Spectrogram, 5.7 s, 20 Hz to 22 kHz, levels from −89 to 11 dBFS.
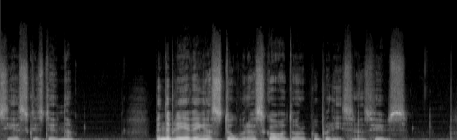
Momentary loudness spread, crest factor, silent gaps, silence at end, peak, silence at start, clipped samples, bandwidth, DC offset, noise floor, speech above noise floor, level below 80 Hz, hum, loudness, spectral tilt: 14 LU; 20 dB; none; 0.65 s; -6 dBFS; 0 s; under 0.1%; 14.5 kHz; under 0.1%; -60 dBFS; 35 dB; -46 dBFS; none; -25 LUFS; -5.5 dB/octave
